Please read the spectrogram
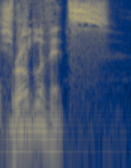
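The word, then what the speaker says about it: Wroblewitz: I can't pronounce her last name. What is it? – Roblovitz.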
